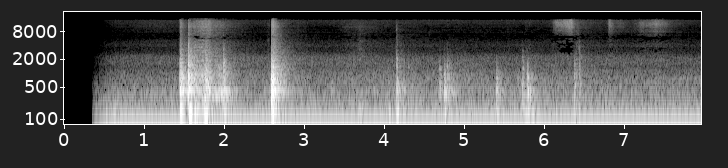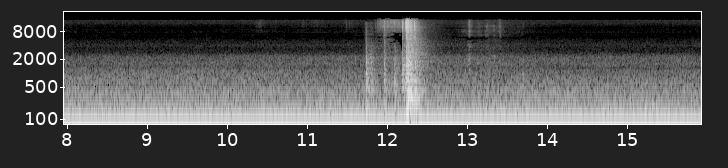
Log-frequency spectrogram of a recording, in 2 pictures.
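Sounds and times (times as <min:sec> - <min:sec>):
steady low hum: 0:00.4 - 0:15.9
kitchen items clattering: 0:01.4 - 0:02.9.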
